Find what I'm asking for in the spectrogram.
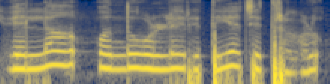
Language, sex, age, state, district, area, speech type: Kannada, female, 18-30, Karnataka, Tumkur, urban, spontaneous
